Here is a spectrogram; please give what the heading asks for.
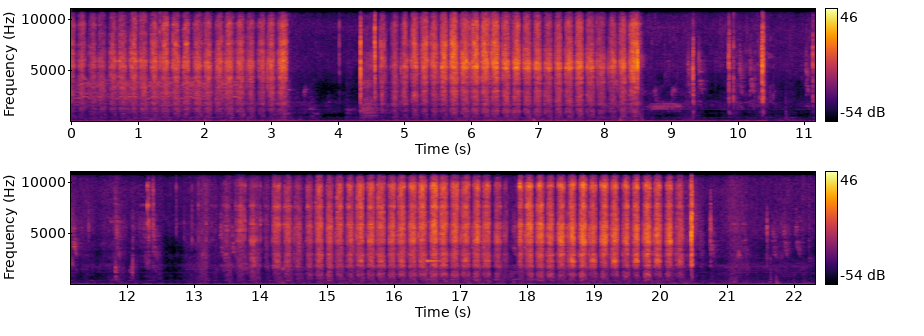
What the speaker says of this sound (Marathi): ह्या पट्ट्या पण मित्रांनो आपण इथे घासून घेणार आहोत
